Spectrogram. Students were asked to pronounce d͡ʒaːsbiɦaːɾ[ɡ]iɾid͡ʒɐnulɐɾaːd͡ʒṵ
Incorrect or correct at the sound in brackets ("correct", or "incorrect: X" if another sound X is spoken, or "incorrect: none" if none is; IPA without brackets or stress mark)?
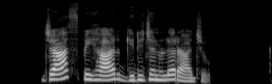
correct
